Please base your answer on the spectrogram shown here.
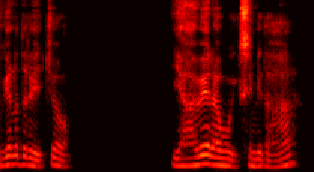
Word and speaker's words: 야훼: 야훼라고 읽습니다.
